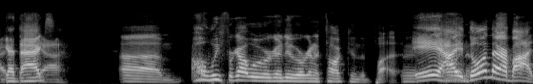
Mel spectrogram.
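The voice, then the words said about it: Put-on Upper Midwest accent. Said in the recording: “I think it's an Oregonian accent. I don't know what accent. ... it's like Minnesota and like Michigan and Canada.”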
